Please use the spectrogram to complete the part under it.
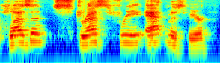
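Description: An older man with a high voice, a teaching coach, explains classroom ideas slowly during a relaxed podcast conversation.

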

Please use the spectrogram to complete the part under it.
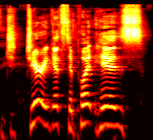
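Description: High-pitched guy rambling through a cartoon episode recap, swears a lot and cracks jokes. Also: slow, pushed and bright. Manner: rambling, jokey, profane. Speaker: podcast co-host.

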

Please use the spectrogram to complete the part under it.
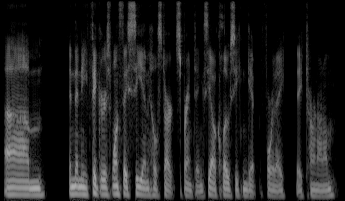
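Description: A man's voice: low voice, brisk, no room sound, studio quality. A man chatting casually and joking as a player in a tabletop role-play game. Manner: chatty, jokey, animated. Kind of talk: casual gaming chat.

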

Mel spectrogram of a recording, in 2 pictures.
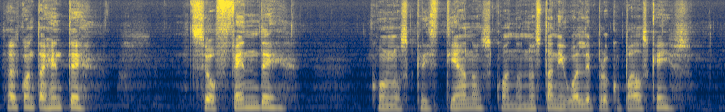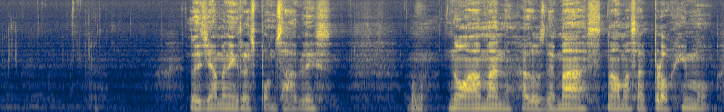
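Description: A man preaching a sermon as pastor, lively, often asking the congregation questions. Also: medium pitch, slow, pauses often, dry recording. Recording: dry sound, mic at a distance.

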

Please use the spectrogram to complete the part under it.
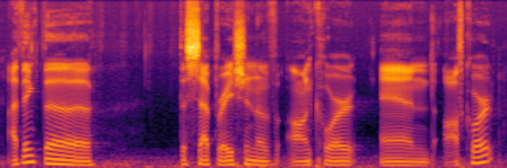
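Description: A man in his early twenties, a university volleyball player, answering interview questions casually and haltingly, often restarting and trailing off. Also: sits low, lively intonation, clean tone. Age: 20s.

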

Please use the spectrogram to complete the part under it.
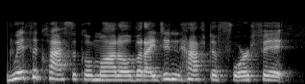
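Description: A woman's voice: medium pitch, moderate pace. Chatty mother rambling on muffled audio. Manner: rambling, self-interrupting, laughs easily. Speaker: homeschooling mother, interview guest. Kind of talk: casual conversational interview.

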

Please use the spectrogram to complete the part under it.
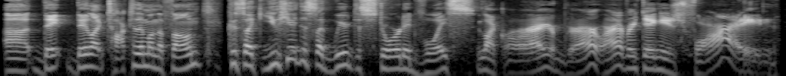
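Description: Male podcast co-host, casual rambling film chat, slightly higher pitch, loose delivery. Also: moderate pace, few pauses. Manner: rambling, many fillers and restarts, swears casually.

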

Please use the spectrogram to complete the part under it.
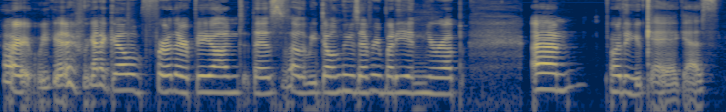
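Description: A woman's voice: mid-range voice, lively intonation, takes it slowly, vocal fry, long pauses, clean tone. A woman co-hosting a casual true-crime podcast, rambling and joking and laughing often as she tells the case. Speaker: podcast co-host.

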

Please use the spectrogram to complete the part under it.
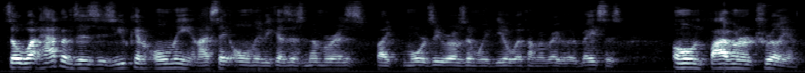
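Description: A man with a bright, forward voice hosts a loose talk show and explains things in a rambling way, full of "um"s and restarts. The room around him is echoey. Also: medium pitch, fairly even intonation, a little fast. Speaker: podcast host. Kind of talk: casual crypto talk show chat.

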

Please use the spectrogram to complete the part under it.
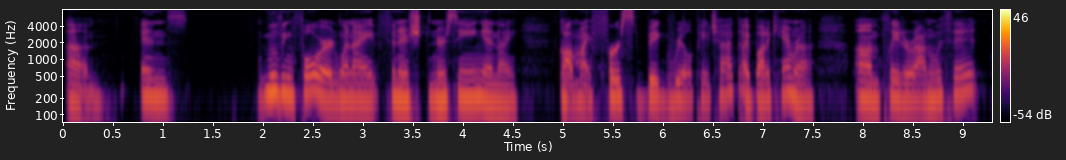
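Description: A young adult woman, a podcast guest who works as a nurse and photographer, talking reflectively with many pauses and ums. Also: medium pitch, dry recording, clean studio sound. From United States. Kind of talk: casual interview conversation.

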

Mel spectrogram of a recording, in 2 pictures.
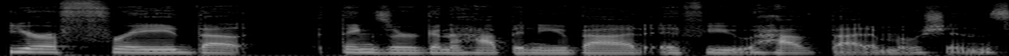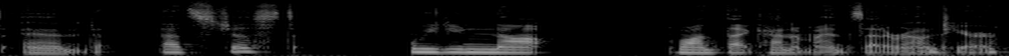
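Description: A woman's voice: low-pitched, a little slow, creaky. A young woman in her twenties with a Valley Girl accent, hosting a casual solo podcast, rambling and filling her talk with "like". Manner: rambling, heavy use of "like" fillers. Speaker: podcast host.

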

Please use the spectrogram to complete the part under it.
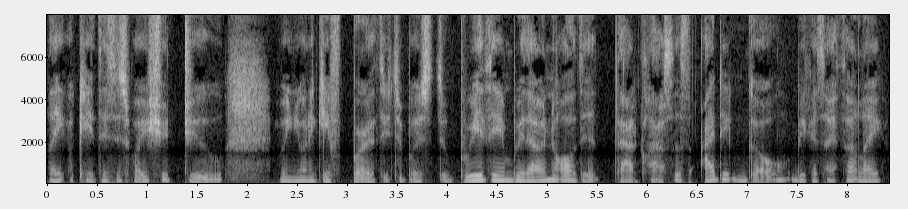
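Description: A young Malaysian woman podcaster in a casual, hushed, whispered monologue, chatty and breathy, sprinkling in Malay slang. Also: medium pitch, steady tone, moderate pace, no echo. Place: quiet bedroom at home at night.

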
